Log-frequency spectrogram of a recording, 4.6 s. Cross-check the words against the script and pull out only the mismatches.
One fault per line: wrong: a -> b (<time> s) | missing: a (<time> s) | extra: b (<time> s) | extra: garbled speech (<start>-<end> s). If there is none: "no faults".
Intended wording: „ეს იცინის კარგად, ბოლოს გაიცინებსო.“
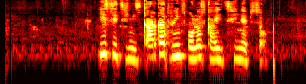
wrong: ეს -> ის (1.6 s)
extra: ვინც (2.6 s)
